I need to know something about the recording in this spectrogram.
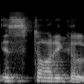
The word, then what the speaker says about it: historical: comparison we cannot say historical building no here H is accented it is not mute it is pronounced very well a historical building this is a historical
